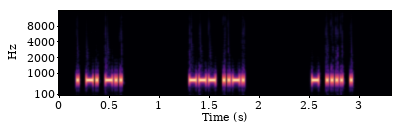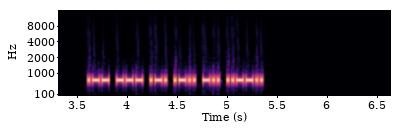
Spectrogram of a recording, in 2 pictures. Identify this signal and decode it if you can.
Morse code, heard as a keyed tone, about 50 wpm, 700 Hz. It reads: END OF THE WORLD?
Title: 4x Word-Spacing - Sentences from Top 200 Words - 50wpm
